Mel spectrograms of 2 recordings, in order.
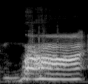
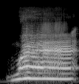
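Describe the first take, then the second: First: Loud, drawn-out mock duck wail; dying duck squawk. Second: Loud, higher-pitched imitated wail; squawk in another tone. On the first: Mother retelling a noise heard while working, dying duck squawk. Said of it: "like a dying duck". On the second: Parent retelling the second strange noise, squawk in a different tone. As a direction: imitate a sour, duck-like blare. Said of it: "again, but in a different tone".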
